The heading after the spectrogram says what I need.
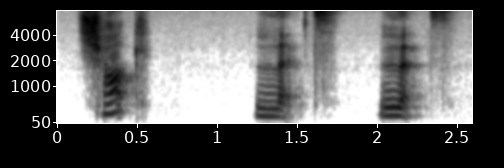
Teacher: la deuxième syllabe, c'est un son schwa. Chocolate, let. C'est un son E qu'on entend à peine.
